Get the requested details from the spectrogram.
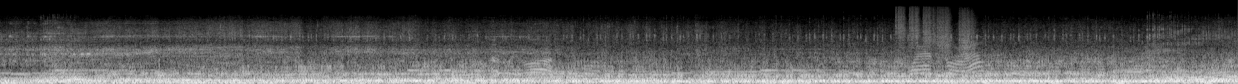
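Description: Tyres churn and splash through muddy water.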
